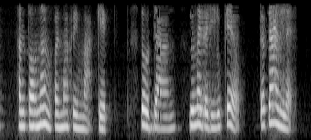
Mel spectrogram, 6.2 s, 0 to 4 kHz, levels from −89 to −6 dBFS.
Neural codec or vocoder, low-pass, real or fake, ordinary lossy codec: codec, 16 kHz, about 1 kbps, DyCAST, with the encoder's durations; 3.6 kHz; fake; AAC, 16 kbps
